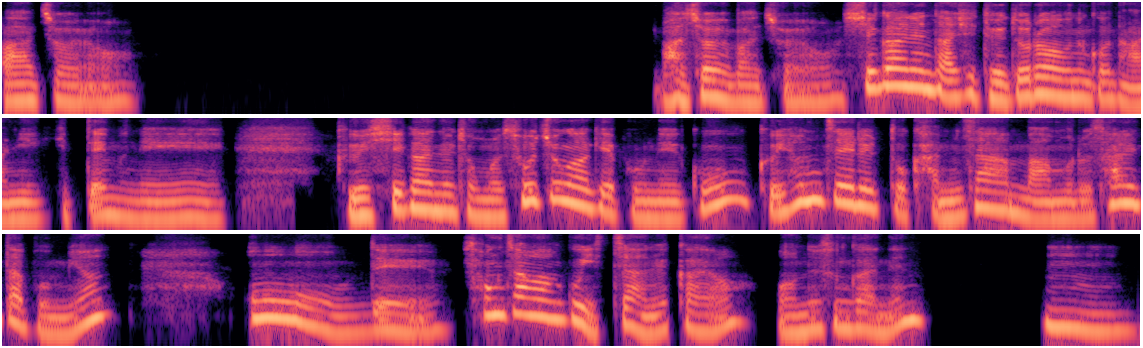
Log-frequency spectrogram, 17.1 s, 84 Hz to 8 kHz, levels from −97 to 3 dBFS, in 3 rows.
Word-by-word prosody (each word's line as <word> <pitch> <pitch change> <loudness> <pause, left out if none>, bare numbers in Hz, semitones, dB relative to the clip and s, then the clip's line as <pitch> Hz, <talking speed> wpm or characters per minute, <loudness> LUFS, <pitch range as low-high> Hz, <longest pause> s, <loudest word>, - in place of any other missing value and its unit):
맞아요. 140 -1 -2 2.6
맞아요, 150 +2 +2
맞아요. 140 +1 -4
시간은 250 - +6
다시 190 -4 +2
되돌아오는 170 +1 +2
건 155 -1 -4
아니기 130 +1 -3
때문에 135 -2 -3 0.5
그 150 - +1
시간을 190 +1 +3
정말 150 -4 -2
소중하게 250 - +3
보내고 140 - -2
그 - - -1
현재를 255 0 +4
또 - - -5
감사한 175 +7 -1
마음으로 135 -1 -2
살다 240 - +1
보면 175 - -2 0.7
어 230 - +2
네 155 -1 -3
성장하고 295 -5 +3
있지 150 -6 -3
않을까요? 165 +8 -4
어느 150 +3 -3
순간은? 175 +6 -2 0.6
음. 160 -4 -3
165 Hz, 255 characters per minute, -21 LUFS, 140-220 Hz, 2.6 s, 시간은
